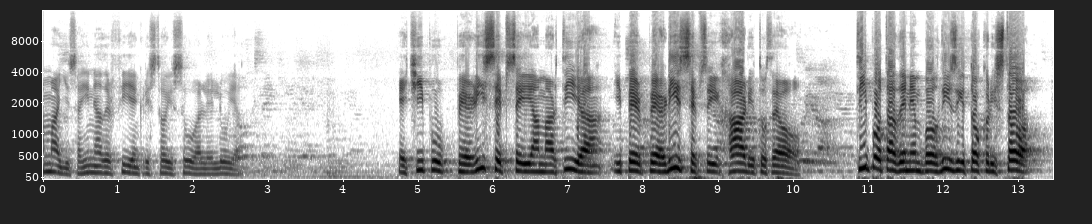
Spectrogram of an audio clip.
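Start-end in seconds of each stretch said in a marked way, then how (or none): 4.7-13.3 preaching. Acted. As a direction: thunder out the grace of God. Preaching at full force.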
